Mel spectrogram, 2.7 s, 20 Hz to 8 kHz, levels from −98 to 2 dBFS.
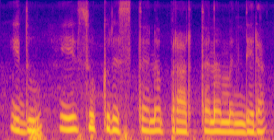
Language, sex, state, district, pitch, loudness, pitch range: Kannada, female, Karnataka, Koppal, 225 Hz, -14 LUFS, 210-250 Hz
